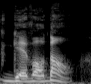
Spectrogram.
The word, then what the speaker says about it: Gévaudan: And the entire region of Gévaudan, I got to say it like that. Otherwise it's just going to sound Gévaudan. That's how I'm going to say it. No, it's Gévaudan.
